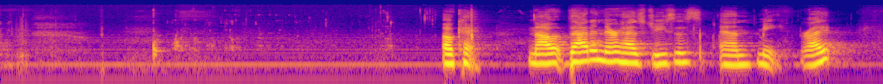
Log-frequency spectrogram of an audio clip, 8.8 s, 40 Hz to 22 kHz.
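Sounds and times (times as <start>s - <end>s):
steady low hum: 0.0s - 8.8s
water poured into a container: 1.6s - 4.0s
speech: 4.4s - 8.4s.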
